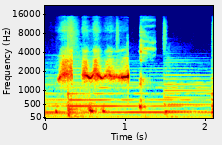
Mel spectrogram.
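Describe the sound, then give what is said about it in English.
A person whistles a brief, wavering tune of a few quick notes over a steady low hum, fairly clear, ending with a short chirp. “I whistle. My name.”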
